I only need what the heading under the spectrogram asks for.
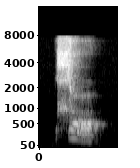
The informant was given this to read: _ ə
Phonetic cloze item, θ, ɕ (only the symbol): ɕ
